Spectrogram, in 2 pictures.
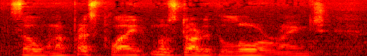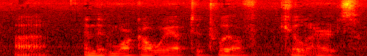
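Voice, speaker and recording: A man giving an unscripted, hands-on repair demonstration, explaining step by step with hesitant pauses. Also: on the low side, steady tone, gravelly, a little mellow. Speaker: host, electronics repair demonstrator. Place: small cluttered indoor electronics workbench. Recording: noisy workshop recording with equipment sounds.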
